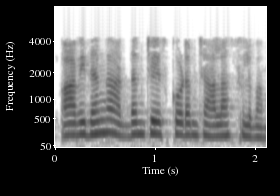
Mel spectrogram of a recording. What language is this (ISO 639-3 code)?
tel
